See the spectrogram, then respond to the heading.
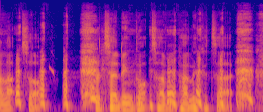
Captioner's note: laughing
